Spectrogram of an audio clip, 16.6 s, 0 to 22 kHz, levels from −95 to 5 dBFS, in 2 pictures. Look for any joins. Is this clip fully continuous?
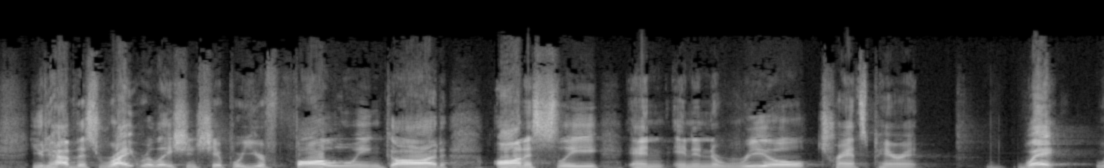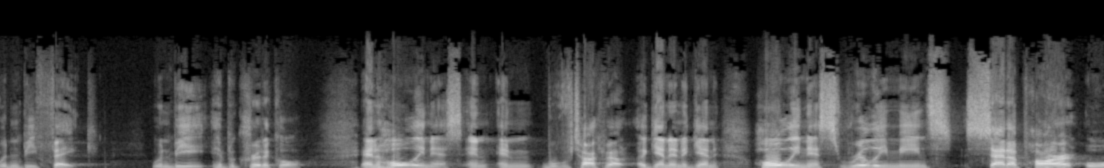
yes; 0 cuts

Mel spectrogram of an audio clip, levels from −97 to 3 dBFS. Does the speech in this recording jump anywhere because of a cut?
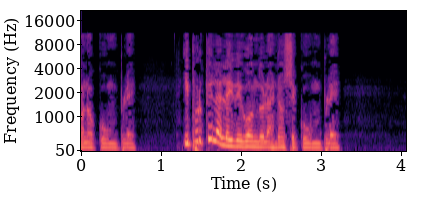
no; 0 cuts

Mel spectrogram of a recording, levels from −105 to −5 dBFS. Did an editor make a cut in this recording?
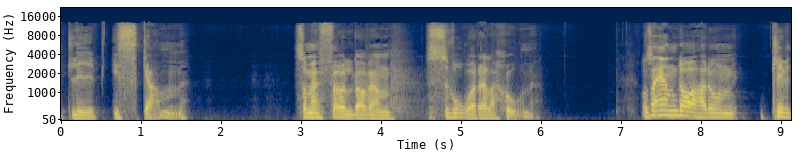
no; 0 cuts

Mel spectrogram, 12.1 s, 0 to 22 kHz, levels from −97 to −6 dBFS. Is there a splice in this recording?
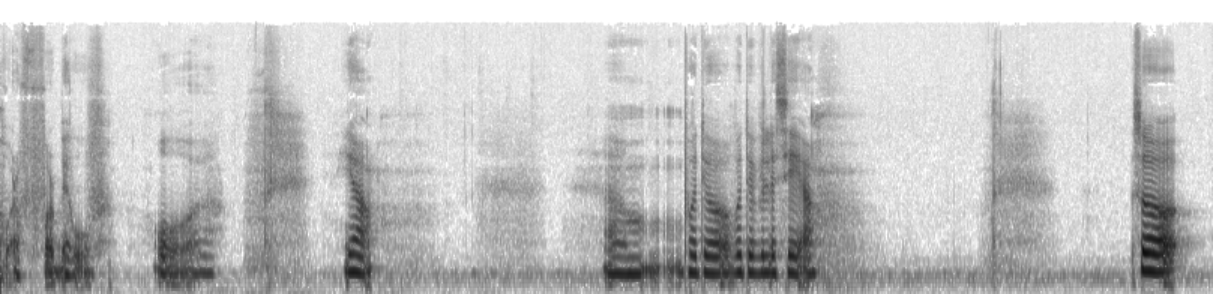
yes; 1 cut; at 3.2 s

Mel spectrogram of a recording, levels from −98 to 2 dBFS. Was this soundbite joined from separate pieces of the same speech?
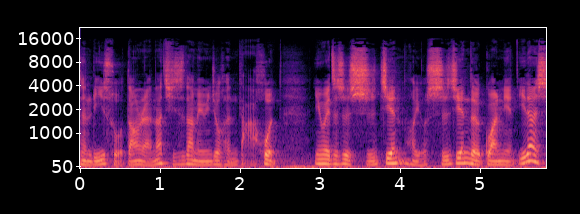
no; 0 cuts

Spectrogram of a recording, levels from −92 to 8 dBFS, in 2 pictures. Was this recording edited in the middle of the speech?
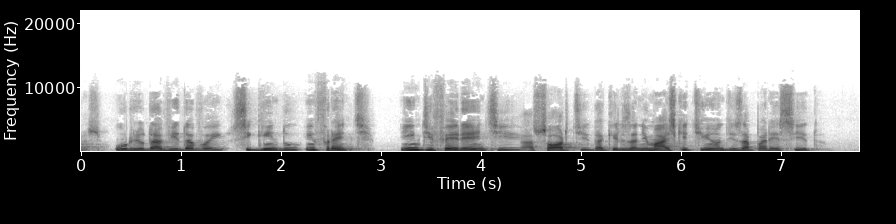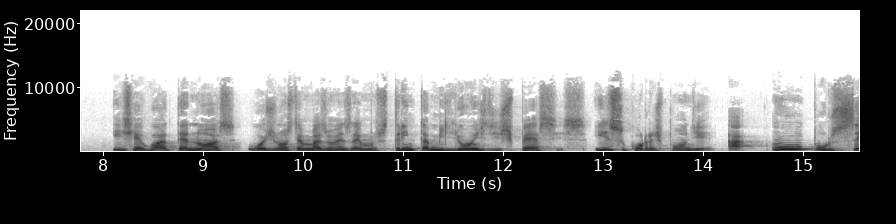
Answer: no; 0 cuts

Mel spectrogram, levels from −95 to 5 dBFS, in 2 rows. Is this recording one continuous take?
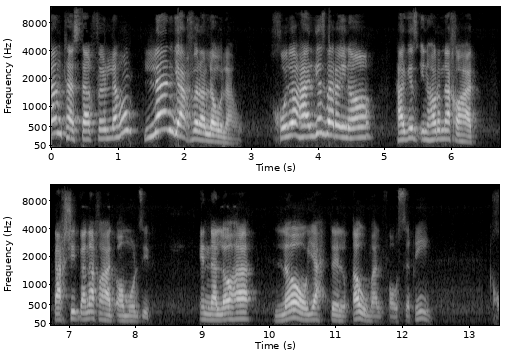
yes; 0 cuts

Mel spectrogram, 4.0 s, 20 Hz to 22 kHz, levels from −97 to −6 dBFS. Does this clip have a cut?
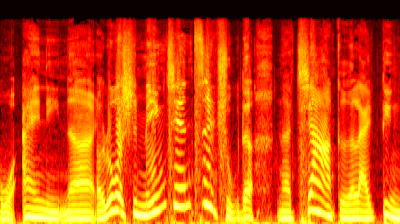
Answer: yes; 2 cuts; at 1.0 s, 2.7 s

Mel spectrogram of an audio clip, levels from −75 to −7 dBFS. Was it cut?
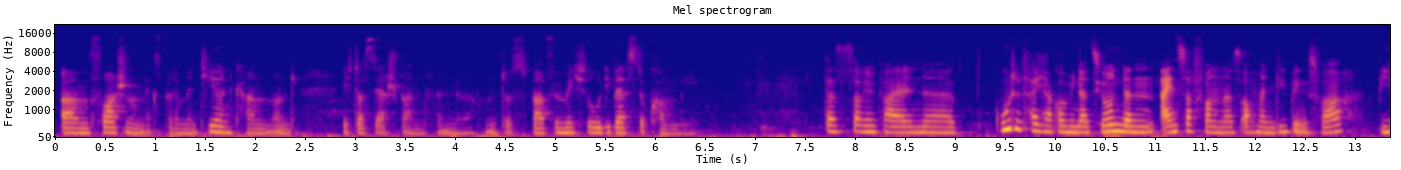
no; 0 cuts

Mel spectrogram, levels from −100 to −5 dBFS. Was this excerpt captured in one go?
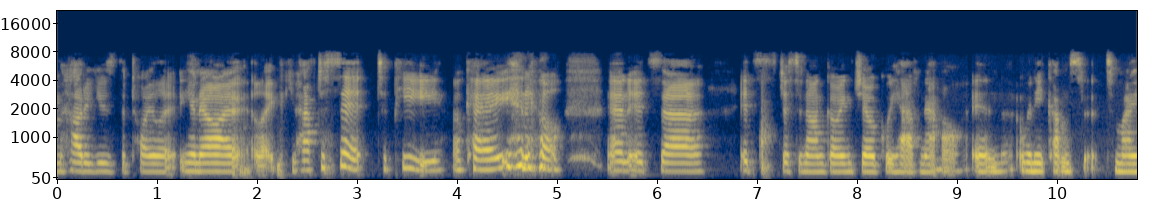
yes; 0 cuts

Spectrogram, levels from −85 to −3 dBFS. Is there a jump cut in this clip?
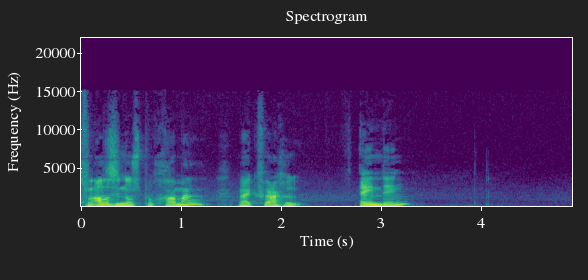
no; 0 cuts

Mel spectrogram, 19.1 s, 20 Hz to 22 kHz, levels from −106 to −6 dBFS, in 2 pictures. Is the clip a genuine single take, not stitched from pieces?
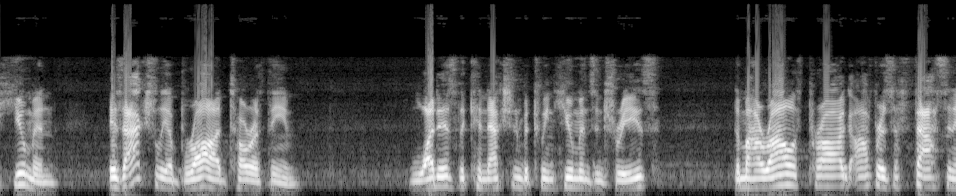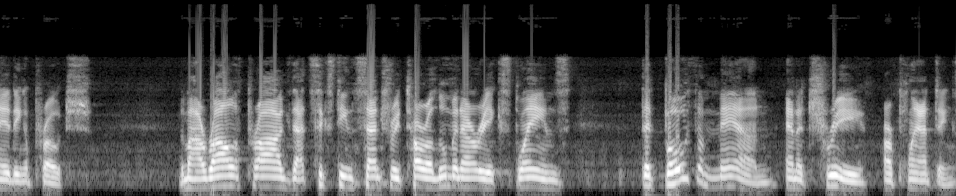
yes; 0 cuts

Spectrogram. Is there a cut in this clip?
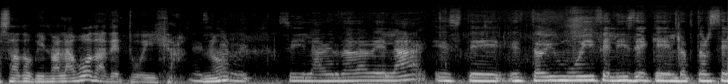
yes; 1 cut; at 2.8 s

